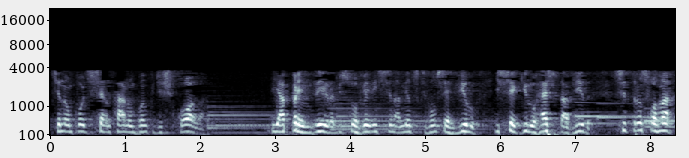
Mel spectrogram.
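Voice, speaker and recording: A man with a slightly high voice speaks fairly quickly, preaching as a pastor to young people. He's emphatic, using rhetorical questions and joking asides. The phone-like recording has loud music.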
